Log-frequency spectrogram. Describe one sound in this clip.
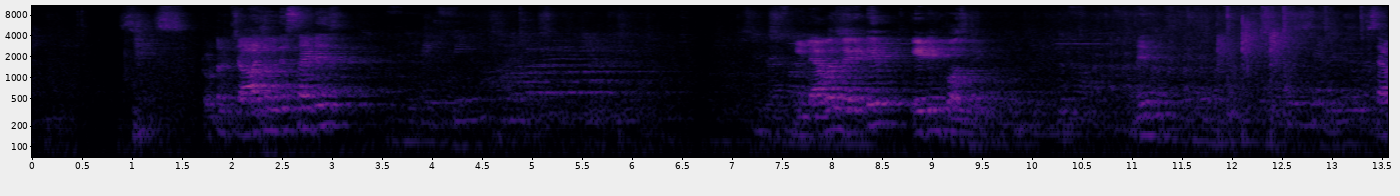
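A man explains calmly, heard close by.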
